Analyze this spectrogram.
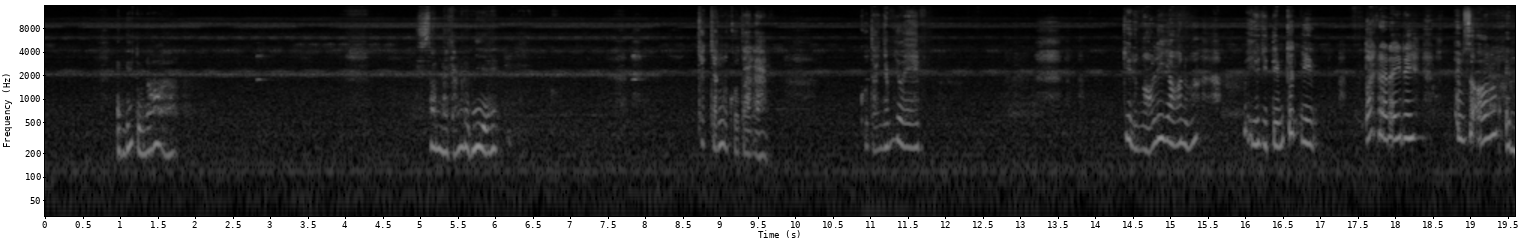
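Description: Another young woman answers in a tearful, shaky voice.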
